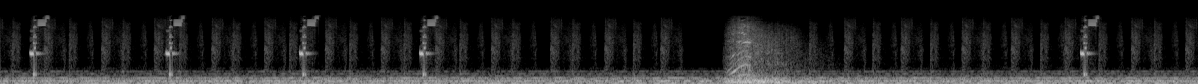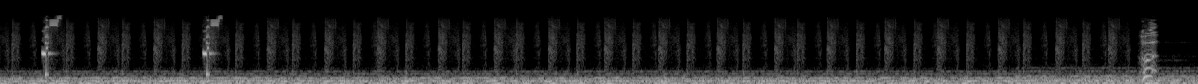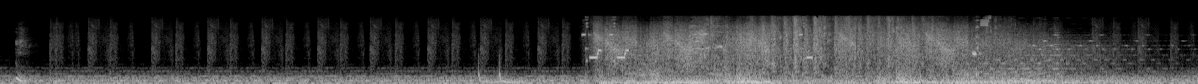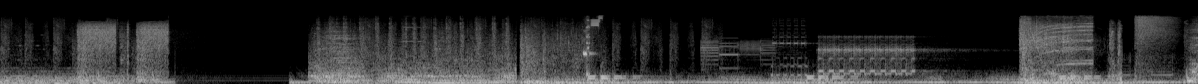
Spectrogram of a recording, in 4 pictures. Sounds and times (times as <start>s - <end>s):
Run: 0.0s - 6.9s, 8.1s - 23.4s, 24.4s - 29.8s.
